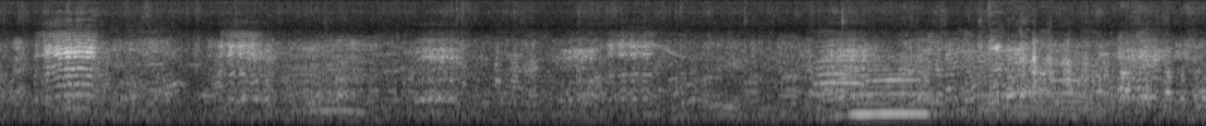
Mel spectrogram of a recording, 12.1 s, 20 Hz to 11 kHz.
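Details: Male goats offered for Qurban at Pasar Wage livestock market, Panggul, Trenggalek, Indonesia, on the morning of 18 May 2020; several short wavering bleats rise above a steady crowd murmur of people talking.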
